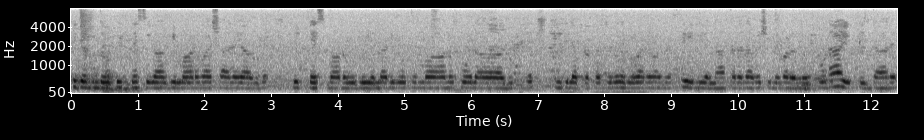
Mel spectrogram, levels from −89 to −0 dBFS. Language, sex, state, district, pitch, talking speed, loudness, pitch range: Kannada, female, Karnataka, Belgaum, 195 Hz, 80 wpm, -18 LUFS, 190-200 Hz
